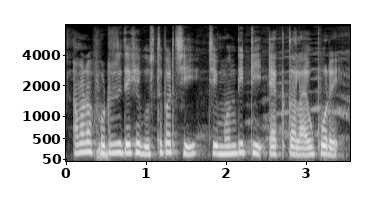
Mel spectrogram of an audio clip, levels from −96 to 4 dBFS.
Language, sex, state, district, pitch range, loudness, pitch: Bengali, male, West Bengal, Cooch Behar, 165-195 Hz, -14 LUFS, 180 Hz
